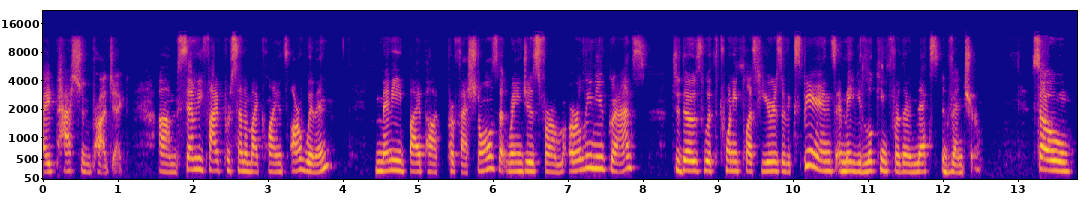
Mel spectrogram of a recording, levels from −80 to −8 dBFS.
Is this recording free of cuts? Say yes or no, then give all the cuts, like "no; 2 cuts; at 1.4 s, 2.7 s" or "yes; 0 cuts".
yes; 0 cuts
